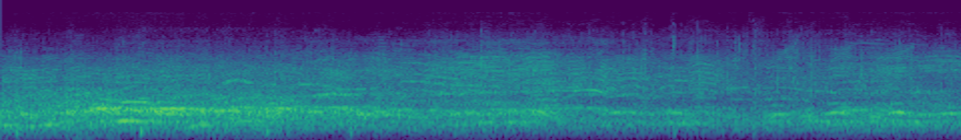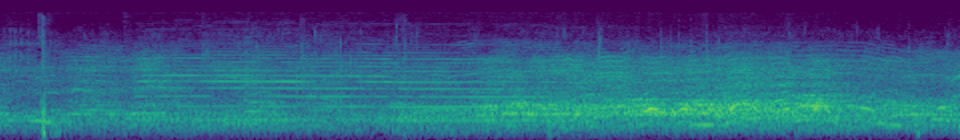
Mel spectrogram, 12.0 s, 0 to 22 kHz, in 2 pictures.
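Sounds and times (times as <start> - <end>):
stadium crowd noise: 0.0 - 12.0
voices rising: 0.0 - 12.0
long held tones: 6.8 - 10.5.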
